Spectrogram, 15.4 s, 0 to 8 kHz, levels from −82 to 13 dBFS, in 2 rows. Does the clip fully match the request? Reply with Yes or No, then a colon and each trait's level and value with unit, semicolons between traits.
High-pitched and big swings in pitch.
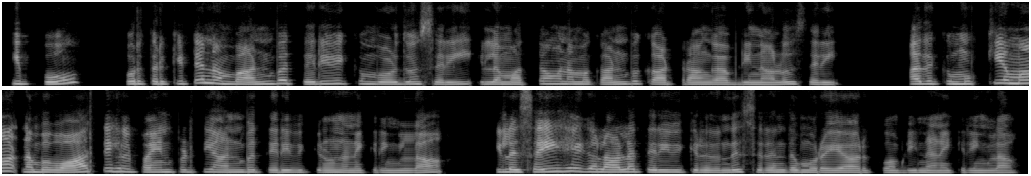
No: high, 205 Hz; average, 3.7 semitones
